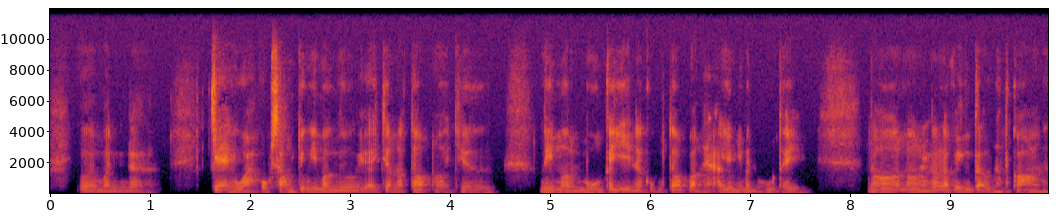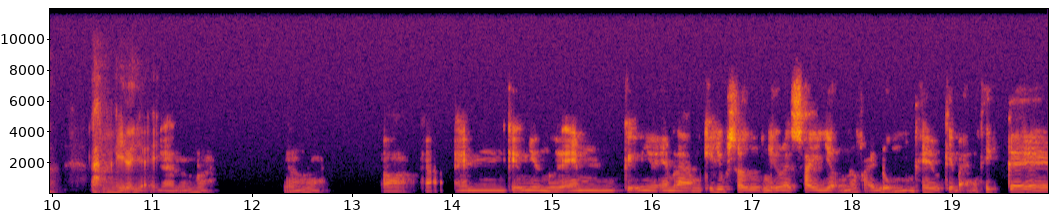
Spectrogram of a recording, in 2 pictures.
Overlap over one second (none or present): none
